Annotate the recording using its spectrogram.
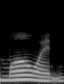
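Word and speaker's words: Maughan: It's menowen. Dibacanya menowen.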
